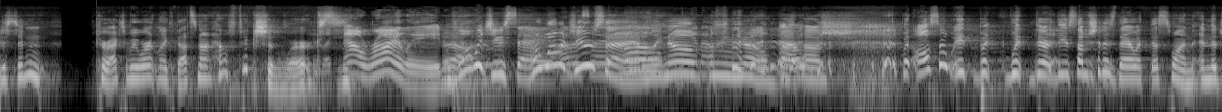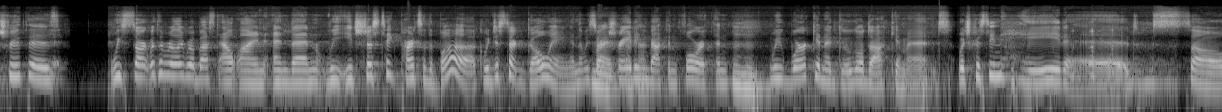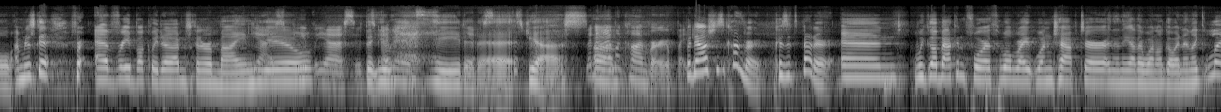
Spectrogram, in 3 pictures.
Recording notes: live at Barnes & Noble Union Square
